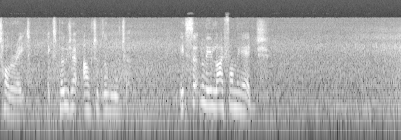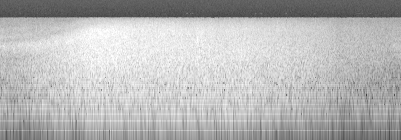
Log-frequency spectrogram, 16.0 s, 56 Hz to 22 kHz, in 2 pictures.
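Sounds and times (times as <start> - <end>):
sea surf on rocky shore: 5.5 - 16.0.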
